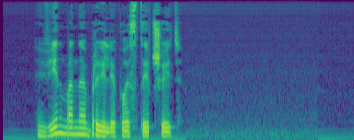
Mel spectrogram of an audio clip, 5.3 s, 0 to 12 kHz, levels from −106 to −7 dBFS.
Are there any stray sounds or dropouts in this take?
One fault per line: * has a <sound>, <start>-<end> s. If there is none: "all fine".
all fine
